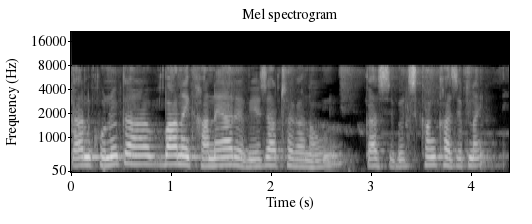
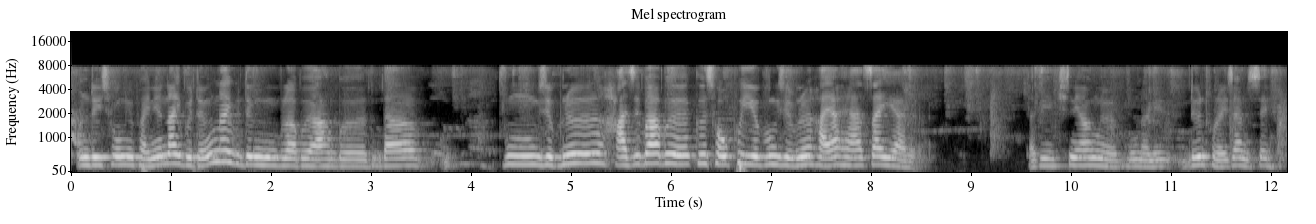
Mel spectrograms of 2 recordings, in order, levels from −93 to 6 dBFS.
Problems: background sounds at intervals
